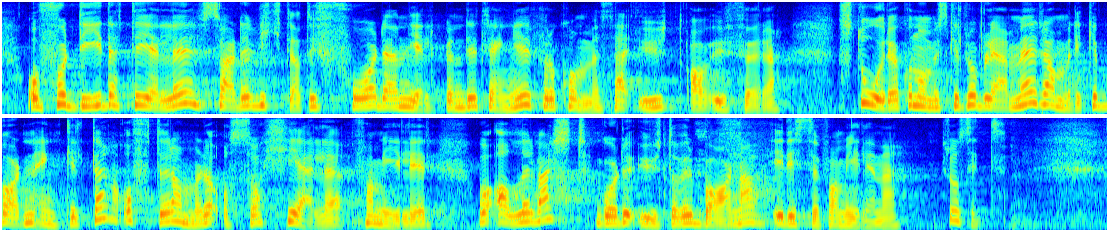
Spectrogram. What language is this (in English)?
Norwegian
